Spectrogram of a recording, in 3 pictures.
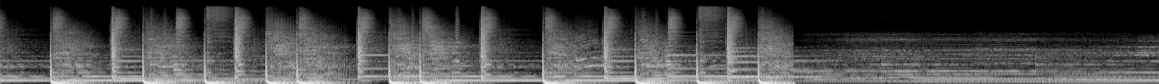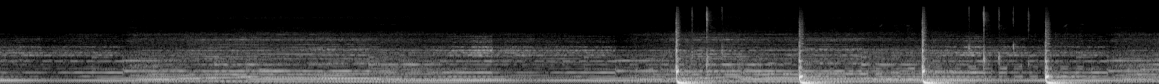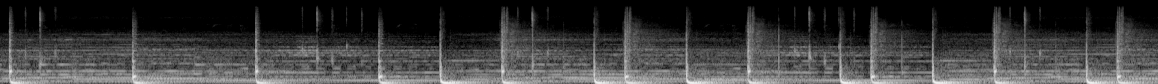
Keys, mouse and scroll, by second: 1.3 Tab, 1.7 Tab, 2.0-3.0 right drag, 3.0-4.0 scroll down 10, 4.0 click, 5.8-6.3 drag, 6.8 scroll up 2, 7.3-7.8 middle drag, 7.8 Tab, 12.1 ctrl+r, 14.0 ctrl+r, 22.4 alt+shift+click, 23.1 alt+shift+click, 23.8 alt+shift+click, 24.5 alt+shift+click, 25.2 alt+shift+click, 25.8 alt+shift+click, 26.4 alt+shift+click, 27.5 s, 32.1 alt+click, 33.0 alt+shift+click, 34.1 alt+shift+click.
